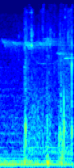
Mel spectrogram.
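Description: Horse hooves clip-clopping on a road in the video game Kingdom Come: Deliverance II, a few quiet, soft hoofbeats in quick succession.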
